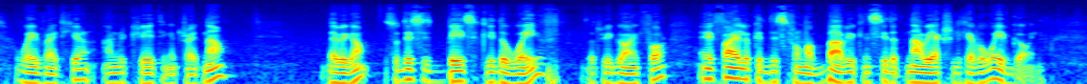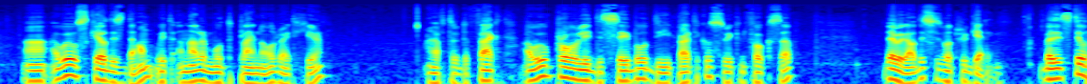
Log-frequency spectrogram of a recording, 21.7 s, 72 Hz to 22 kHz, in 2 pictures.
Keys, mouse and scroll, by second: 6.8-7.4 scroll up 3, 7.4 scroll down 2, 7.6-12.1 middle drag, 12.1 q, 13.6-17.5 drag, 17.5 ctrl+right click, 18.6 shift+middle click, 19.0 scroll up 1, 19.2-21.2 middle drag, 21.2 space.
